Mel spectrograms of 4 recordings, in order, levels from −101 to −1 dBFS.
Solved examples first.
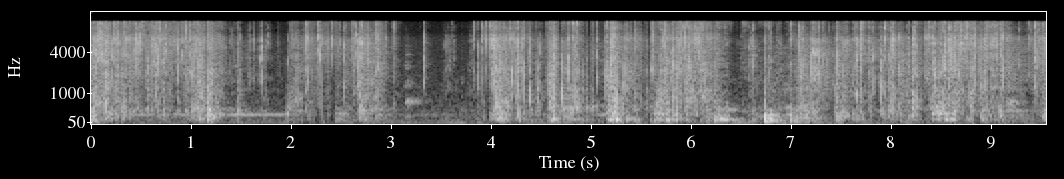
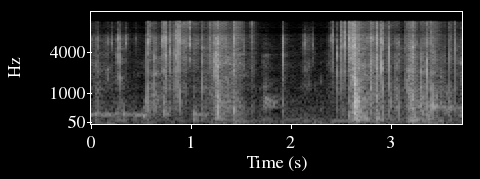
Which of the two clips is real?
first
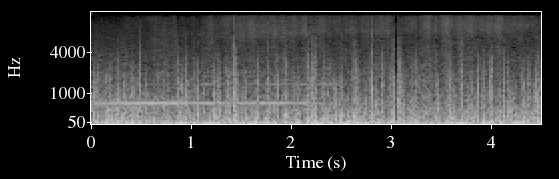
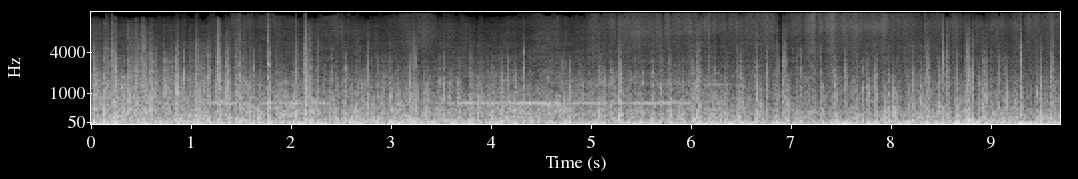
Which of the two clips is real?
first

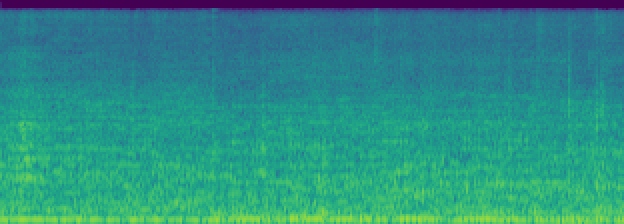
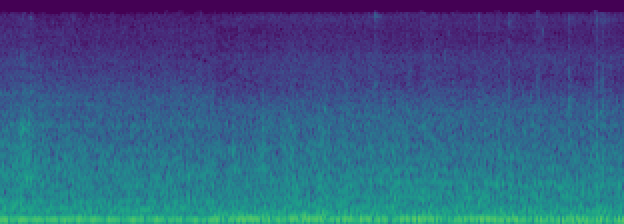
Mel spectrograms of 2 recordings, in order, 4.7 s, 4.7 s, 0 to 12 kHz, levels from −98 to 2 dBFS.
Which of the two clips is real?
second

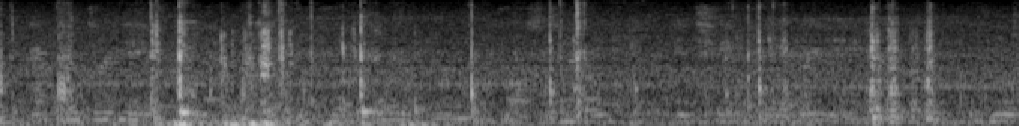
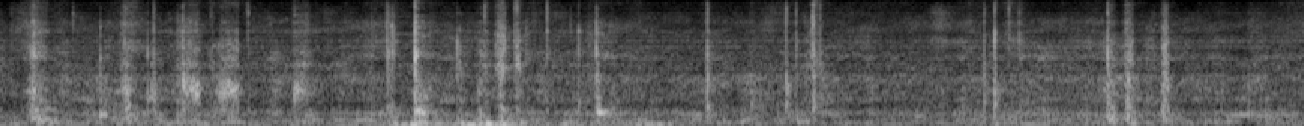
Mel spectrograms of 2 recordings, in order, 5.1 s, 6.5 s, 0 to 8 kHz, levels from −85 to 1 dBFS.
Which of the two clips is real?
first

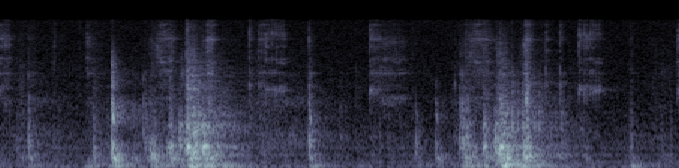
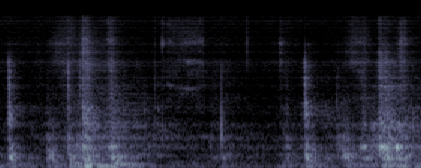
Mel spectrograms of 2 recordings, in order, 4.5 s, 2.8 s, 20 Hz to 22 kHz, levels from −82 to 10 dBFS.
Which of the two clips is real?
first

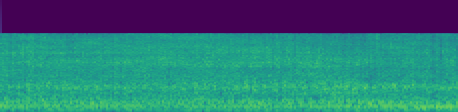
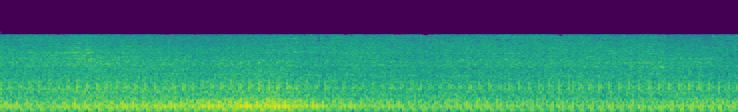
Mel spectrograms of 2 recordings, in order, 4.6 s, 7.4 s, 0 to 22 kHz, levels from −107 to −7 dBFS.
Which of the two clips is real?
second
